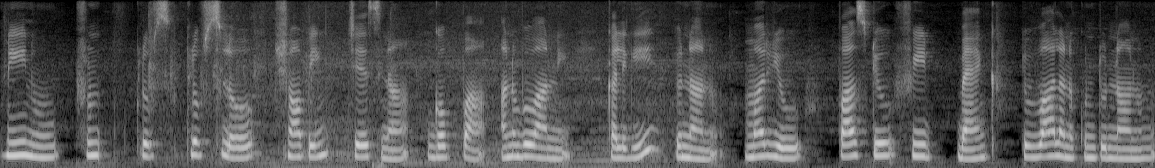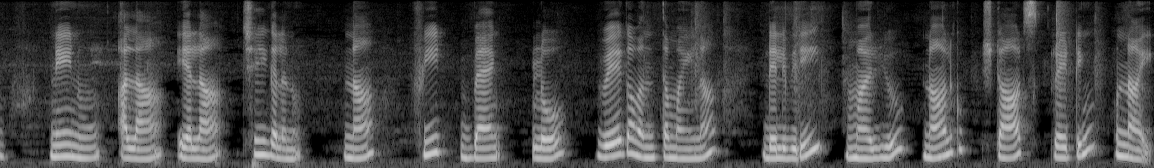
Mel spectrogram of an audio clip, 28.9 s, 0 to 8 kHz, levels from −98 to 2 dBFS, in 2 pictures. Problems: none marked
